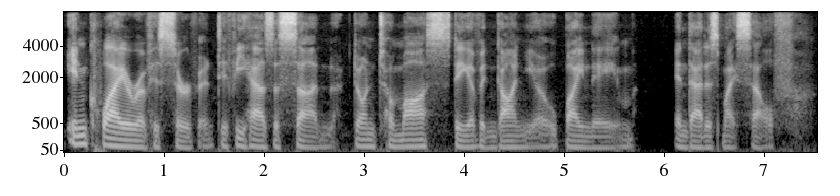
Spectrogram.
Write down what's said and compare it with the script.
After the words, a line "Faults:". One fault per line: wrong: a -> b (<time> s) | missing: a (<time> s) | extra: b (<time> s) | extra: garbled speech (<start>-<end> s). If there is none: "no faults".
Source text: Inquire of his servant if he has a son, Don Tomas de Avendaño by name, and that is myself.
Inquire of his servant if he has a son, Don Tomas de Avendaño by name, and that is myself.
Faults:
no faults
